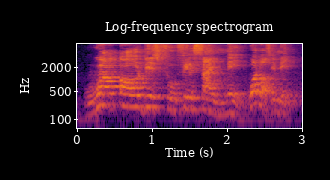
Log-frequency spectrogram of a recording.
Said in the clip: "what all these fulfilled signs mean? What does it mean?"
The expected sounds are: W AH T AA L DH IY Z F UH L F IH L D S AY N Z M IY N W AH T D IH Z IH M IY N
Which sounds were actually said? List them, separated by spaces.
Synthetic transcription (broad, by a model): W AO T AA L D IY S F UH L F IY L S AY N M IY N W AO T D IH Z IH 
